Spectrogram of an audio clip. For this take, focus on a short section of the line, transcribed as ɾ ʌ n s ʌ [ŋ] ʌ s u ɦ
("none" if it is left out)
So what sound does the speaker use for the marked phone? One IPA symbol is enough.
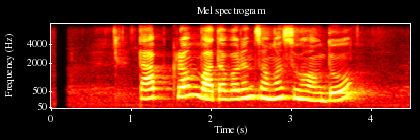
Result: ŋ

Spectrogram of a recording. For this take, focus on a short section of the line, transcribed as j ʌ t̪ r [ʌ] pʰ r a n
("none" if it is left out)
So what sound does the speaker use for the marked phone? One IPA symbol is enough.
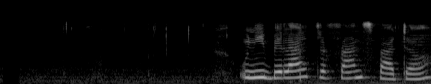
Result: ʌ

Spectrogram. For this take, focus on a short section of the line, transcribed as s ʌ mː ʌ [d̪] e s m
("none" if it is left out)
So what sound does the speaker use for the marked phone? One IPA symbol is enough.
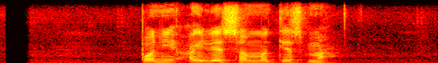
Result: t̪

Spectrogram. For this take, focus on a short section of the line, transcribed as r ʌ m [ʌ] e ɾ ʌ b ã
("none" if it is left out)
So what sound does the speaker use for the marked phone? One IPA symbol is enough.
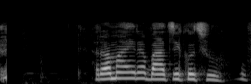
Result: a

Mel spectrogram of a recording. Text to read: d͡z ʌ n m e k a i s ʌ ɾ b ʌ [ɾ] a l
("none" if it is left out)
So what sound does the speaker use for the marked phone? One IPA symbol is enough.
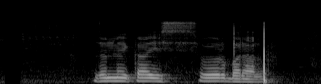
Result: ɾ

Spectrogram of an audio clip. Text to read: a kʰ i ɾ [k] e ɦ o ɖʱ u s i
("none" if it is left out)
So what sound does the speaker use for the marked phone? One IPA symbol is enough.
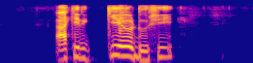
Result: k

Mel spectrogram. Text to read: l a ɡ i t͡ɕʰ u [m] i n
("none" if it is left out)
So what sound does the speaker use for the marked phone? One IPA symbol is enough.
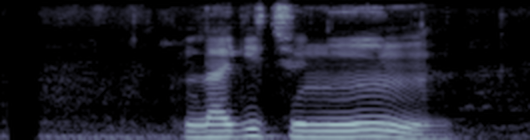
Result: n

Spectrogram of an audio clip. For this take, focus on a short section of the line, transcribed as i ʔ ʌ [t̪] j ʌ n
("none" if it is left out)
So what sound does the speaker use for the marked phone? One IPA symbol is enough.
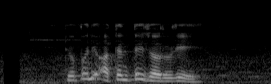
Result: t̪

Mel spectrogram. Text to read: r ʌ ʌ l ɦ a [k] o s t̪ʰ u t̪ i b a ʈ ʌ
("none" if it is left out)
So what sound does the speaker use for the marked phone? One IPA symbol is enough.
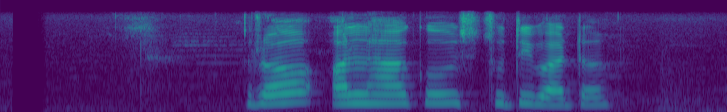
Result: k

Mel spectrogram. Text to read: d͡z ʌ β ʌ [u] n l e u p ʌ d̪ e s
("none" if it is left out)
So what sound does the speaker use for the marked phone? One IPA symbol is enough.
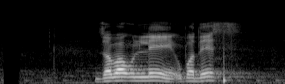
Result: u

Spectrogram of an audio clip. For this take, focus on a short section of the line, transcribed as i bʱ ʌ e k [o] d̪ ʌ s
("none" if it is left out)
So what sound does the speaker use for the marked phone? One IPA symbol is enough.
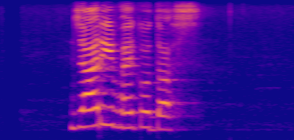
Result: o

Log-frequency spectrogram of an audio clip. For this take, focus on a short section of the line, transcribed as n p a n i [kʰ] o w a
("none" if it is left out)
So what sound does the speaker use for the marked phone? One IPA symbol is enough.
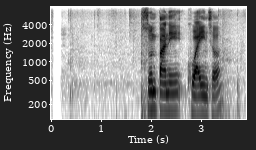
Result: kʰ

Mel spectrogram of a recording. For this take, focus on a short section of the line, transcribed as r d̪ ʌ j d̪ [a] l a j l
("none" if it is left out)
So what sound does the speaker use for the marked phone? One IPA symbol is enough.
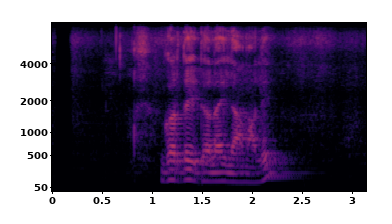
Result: ʌ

